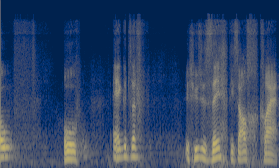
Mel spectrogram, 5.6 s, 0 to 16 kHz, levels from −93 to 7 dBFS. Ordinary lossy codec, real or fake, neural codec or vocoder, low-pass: Opus, 24 kbps; fake; codec, 16 kHz in and 24 kHz out, 0.4 kbps, LongCat-Audio-Codec, fine tuned four codebook decoder; 10.8 kHz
